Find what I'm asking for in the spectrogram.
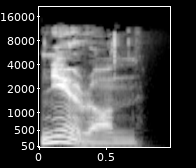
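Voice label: "neuron", British English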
